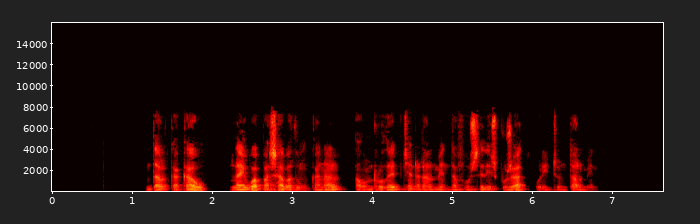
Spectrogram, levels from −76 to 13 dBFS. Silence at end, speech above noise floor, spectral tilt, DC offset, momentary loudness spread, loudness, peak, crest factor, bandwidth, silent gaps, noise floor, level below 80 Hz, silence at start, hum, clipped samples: 0.85 s; over 59 dB; -3.5 dB/octave; under 0.1%; 13 LU; -31 LUFS; -10 dBFS; 22 dB; 8.4 kHz; 2.03-2.17 s; under -90 dBFS; -60 dBFS; 1.2 s; none; under 0.1%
